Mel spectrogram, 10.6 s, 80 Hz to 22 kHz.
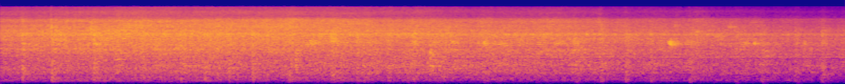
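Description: Slow-moving train of an EF65 electric locomotive and a towed, unpowered D51 steam locomotive rolling past: a steady rolling noise of wheels on rail with scattered clicks, and a low steady hum in the first few seconds. It fades a little toward the end as the train moves away.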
